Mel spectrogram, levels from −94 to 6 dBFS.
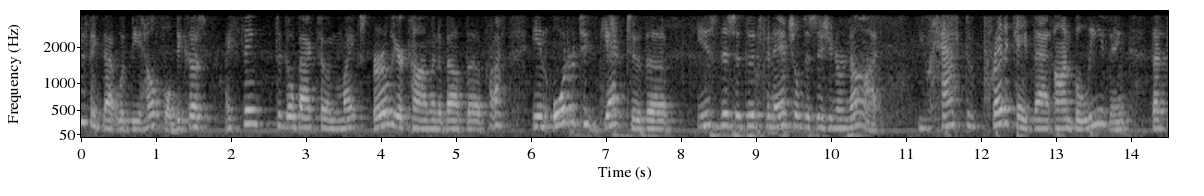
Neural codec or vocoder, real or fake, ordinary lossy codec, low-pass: none; real; AAC, 32 kbps; 3.6 kHz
